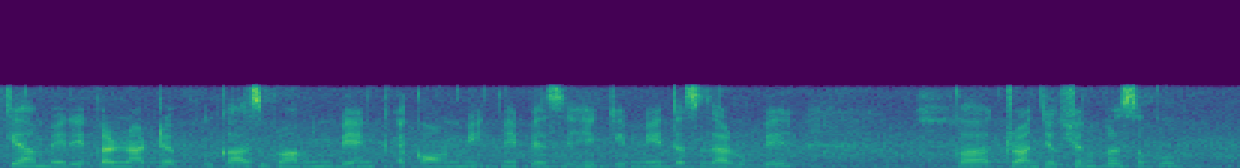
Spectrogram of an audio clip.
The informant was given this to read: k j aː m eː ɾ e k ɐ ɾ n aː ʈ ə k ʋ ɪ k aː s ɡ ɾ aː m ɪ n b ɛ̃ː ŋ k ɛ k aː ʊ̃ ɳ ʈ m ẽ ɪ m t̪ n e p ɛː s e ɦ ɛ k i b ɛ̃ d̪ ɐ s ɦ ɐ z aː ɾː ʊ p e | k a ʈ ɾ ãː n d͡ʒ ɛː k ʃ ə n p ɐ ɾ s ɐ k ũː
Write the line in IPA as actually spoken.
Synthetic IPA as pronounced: k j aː m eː ɾ e k ɐ ɾ n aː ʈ ə k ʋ ɪ k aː s ɡ ɾ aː m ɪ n b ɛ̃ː ŋ k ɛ k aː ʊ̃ ɳ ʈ m ẽ ɪ t̪ n e p ɛː s e ɦ ɛ k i m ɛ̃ d̪ ɐ s ɦ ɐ z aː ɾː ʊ p e | k a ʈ ɾ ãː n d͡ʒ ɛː k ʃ ə n k ɐ ɾ s ɐ k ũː

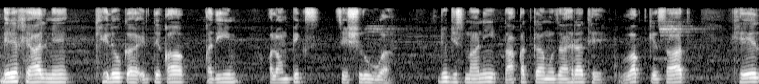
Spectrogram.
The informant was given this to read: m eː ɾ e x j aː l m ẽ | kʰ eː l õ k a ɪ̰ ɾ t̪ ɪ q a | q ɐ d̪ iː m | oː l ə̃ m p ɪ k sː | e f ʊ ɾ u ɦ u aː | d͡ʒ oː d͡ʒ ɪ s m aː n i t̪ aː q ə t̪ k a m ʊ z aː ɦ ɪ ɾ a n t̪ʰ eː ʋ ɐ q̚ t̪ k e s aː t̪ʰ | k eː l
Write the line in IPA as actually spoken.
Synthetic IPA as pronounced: m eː ɾ e x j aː l m ẽ | kʰ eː l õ k a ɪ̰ ɾ t̪ ɪ q a | q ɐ d̪ iː m | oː l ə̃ m p ɪ k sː | e ʃ ʊ ɾ u ɦ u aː | d͡ʒ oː d͡ʒ ɪ s m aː n i t̪ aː q ə t̪ k a m ʊ z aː ɦ ɪ ɾ a t̪ʰ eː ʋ ɐ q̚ t̪ k e s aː t̪ʰ | kʰ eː l

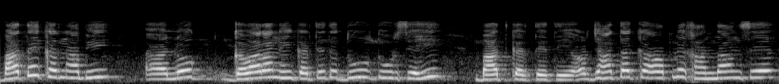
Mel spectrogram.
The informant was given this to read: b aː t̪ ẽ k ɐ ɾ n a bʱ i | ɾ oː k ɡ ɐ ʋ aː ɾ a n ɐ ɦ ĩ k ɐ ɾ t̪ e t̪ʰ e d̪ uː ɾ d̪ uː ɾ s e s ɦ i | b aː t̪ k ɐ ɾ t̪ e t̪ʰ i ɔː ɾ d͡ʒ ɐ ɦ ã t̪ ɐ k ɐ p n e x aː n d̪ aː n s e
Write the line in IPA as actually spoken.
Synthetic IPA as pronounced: b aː t̪ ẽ k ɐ ɾ n a bʱ i | l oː ɡ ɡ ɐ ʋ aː ɾ a n ɐ ɦ ĩ k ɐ ɾ t̪ e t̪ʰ e d̪ uː ɾ d̪ uː ɾ s e ɦ i | b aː t̪ k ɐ ɾ t̪ e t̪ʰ e ɔː ɾ d͡ʒ ɐ ɦ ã t̪ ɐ k ɐ p n e x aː n d̪ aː n s e

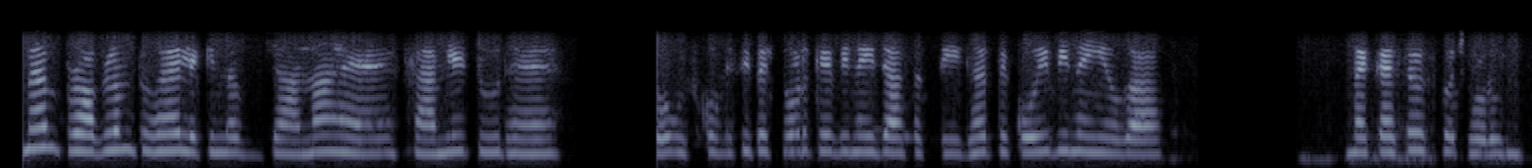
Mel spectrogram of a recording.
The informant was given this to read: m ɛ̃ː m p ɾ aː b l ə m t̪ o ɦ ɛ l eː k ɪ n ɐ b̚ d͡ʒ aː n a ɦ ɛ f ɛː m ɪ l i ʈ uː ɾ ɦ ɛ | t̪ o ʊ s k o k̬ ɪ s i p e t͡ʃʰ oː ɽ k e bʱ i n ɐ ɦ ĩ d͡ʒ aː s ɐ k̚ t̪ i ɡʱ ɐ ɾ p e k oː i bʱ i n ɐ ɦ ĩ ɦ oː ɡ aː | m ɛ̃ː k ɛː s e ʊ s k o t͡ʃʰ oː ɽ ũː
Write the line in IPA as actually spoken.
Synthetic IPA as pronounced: m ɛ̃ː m p ɾ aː b l ə m t̪ o ɦ ɛ l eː k ɪ n ɐ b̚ d͡ʒ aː n a ɦ ɛ f ɛː m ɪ l i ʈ uː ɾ ɦ ɛ | t̪ o ʊ s k o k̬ ɪ s i p e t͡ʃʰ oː ɽ k e bʱ i n ɐ ɦ ĩ d͡ʒ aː s ɐ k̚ t̪ i ɡʱ ɐ ɾ p e k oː i bʱ i n ɐ ɦ ĩ ɦ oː ɡ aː | m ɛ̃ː k ɛː s e ʊ s k o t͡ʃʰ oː ɽ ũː

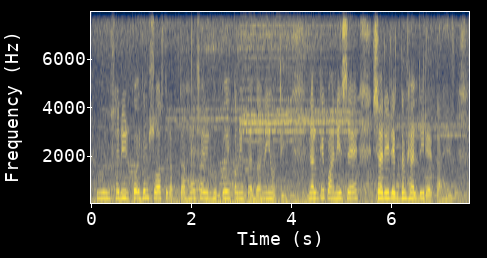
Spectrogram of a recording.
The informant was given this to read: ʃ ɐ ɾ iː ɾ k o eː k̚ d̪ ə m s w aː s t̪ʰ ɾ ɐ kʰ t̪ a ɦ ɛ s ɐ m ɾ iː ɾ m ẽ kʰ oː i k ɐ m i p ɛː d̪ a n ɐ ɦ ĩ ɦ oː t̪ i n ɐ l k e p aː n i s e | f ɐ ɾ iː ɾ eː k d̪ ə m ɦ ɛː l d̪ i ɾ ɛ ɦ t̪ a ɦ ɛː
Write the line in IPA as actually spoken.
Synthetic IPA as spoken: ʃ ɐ ɾ iː ɾ k o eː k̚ d̪ ə m s w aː s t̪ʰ ɾ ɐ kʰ t̪ a ɦ ɛ ʃ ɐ ɾ iː ɾ m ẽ k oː i k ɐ m i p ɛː d̪ a n ɐ ɦ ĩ ɦ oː t̪ i n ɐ l k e p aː n i s e | ʃ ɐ ɾ iː ɾ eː k d̪ ə m ɦ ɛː l d̪ i ɾ ɛ ɦ t̪ a ɦ ɛː

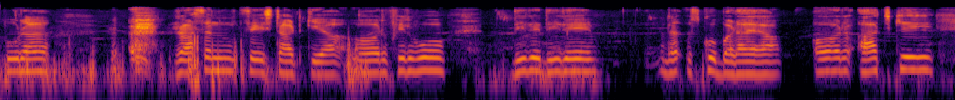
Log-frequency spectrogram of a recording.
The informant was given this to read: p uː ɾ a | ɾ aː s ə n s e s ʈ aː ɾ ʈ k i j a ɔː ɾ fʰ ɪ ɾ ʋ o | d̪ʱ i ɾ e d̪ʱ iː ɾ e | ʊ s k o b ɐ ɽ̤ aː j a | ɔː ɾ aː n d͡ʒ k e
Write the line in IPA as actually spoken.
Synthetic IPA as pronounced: p uː ɾ a | ɾ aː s ə n s e s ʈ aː ɾ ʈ k i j a ɔː ɾ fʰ ɪ ɾ ʋ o | d̪ʱ iː ɾ e d̪ʱ iː ɾ e | ʊ s k o b ɐ ɽ̤ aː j a | ɔː ɾ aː d͡ʒ k e

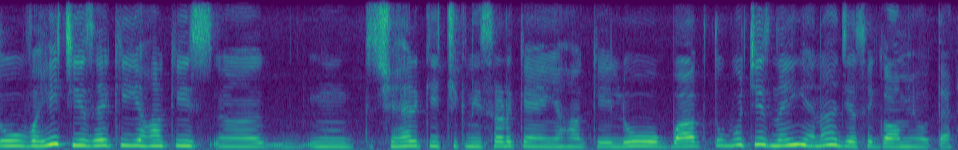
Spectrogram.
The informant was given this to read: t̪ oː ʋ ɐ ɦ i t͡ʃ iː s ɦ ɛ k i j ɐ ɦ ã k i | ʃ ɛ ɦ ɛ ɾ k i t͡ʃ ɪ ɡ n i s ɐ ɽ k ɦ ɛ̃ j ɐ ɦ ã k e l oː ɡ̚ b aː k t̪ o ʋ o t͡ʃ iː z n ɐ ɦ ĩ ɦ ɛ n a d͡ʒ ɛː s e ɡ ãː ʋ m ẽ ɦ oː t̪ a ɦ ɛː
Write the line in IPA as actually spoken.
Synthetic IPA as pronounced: t̪ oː ʋ ɐ ɦ i t͡ʃ iː z ɦ ɛ k i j ɐ ɦ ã k i | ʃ ɛ ɦ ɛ ɾ k i t͡ʃ ɪ k n i s ɐ ɽ k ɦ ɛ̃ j ɐ ɦ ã k e l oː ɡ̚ b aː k t̪ o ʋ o t͡ʃ iː z n ɐ ɦ ĩ ɦ ɛ n a d͡ʒ ɛː s e ɡ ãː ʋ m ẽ ɦ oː t̪ a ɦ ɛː

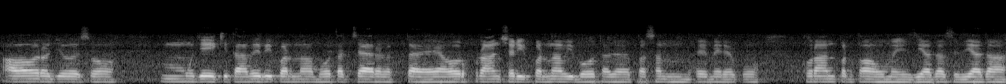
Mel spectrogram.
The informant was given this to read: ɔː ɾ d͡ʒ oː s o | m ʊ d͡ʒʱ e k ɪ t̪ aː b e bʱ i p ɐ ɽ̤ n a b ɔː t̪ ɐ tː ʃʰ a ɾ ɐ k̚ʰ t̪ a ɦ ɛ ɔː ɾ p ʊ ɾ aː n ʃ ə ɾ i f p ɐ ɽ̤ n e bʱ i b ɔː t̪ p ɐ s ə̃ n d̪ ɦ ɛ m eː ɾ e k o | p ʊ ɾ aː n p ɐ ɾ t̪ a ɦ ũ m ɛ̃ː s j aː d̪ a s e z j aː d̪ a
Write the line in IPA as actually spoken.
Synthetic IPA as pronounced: ɔː ɾ d͡ʒ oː s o | m ʊ d͡ʒʱ e k ɪ t̪ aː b e bʱ i p ɐ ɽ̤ n a b ɔː t̪ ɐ tː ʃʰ a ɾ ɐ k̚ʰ t̪ a ɦ ɛ ɔː ɾ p ʊ ɾ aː n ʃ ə ɾ iː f p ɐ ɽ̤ n a bʱ i b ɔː t̪ p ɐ s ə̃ n d̪ ɦ ɛ m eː ɾ e k o | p ʊ ɾ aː n p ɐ ɽ t̪ a ɦ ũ m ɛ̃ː z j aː d̪ a s e z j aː d̪ a

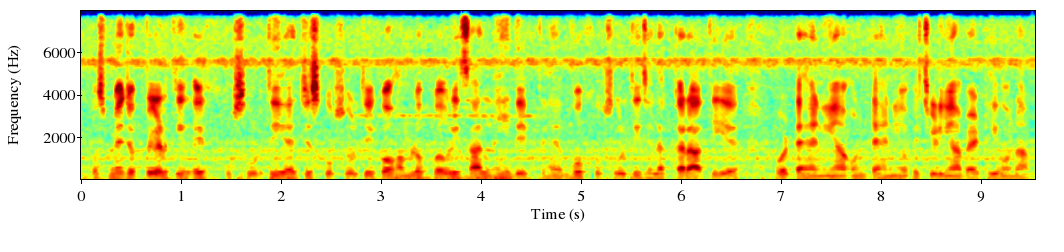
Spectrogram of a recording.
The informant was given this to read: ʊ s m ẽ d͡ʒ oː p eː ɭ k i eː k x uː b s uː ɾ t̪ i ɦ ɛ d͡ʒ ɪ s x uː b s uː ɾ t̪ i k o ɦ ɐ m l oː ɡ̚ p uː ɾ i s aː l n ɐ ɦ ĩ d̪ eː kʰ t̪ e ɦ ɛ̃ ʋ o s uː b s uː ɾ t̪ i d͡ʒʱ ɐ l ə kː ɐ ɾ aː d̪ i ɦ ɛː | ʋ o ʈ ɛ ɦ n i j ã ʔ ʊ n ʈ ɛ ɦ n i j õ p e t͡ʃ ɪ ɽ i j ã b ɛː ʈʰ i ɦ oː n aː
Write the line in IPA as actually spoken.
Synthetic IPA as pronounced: ʊ s m ẽ d͡ʒ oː p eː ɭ k i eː k x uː b s uː ɾ t̪ i ɦ ɛ d͡ʒ ɪ s x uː b s uː ɾ t̪ i k o ɦ ɐ m l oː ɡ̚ p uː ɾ i s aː l n ɐ ɦ ĩ d̪ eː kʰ t̪ e ɦ ɛ̃ ʋ o x uː b s uː ɾ t̪ i d͡ʒʱ ɐ l ə kː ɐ ɾ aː t̪ i ɦ ɛː | ʋ o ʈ ɛ ɦ n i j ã ʔ ʊ n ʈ ɛ ɦ n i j õ p e t͡ʃ ɪ ɽ i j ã b ɛː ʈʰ i ɦ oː n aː

